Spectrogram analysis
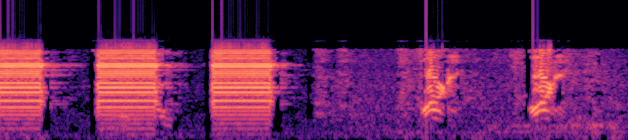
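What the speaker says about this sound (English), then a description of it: "Agents triggered the alarm to deter the subjects." A marina security alarm blares in three loud, sustained tonal blasts, followed by a recorded voice warning over quieter background noise.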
